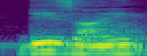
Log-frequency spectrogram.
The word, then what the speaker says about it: design: Design. It is silent.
